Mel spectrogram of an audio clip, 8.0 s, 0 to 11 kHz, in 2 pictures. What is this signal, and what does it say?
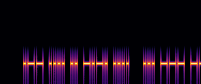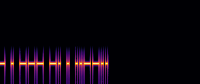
Morse code, heard as a keyed tone, about 28 wpm, 700 Hz. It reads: WHICH SOMEONE?
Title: Sentences from Top 600 Words 28wpm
